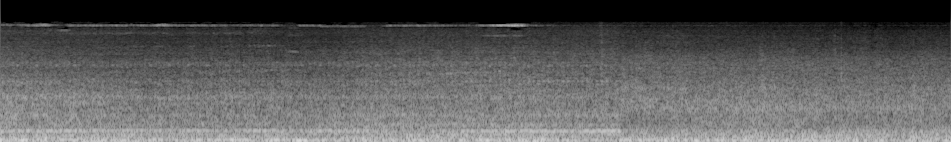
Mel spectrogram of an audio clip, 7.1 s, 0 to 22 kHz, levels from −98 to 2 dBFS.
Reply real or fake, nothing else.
fake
